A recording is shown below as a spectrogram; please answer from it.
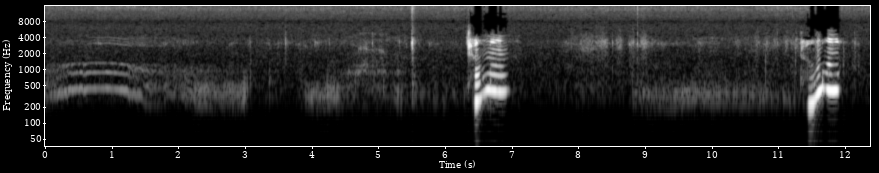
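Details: Indoors, the cat Zip (Mei Mei) protests being moved off a laptop perch, giving two sharply rising, bending meows several seconds apart, with a softer drawn-out cry early on and low room hum between calls.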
